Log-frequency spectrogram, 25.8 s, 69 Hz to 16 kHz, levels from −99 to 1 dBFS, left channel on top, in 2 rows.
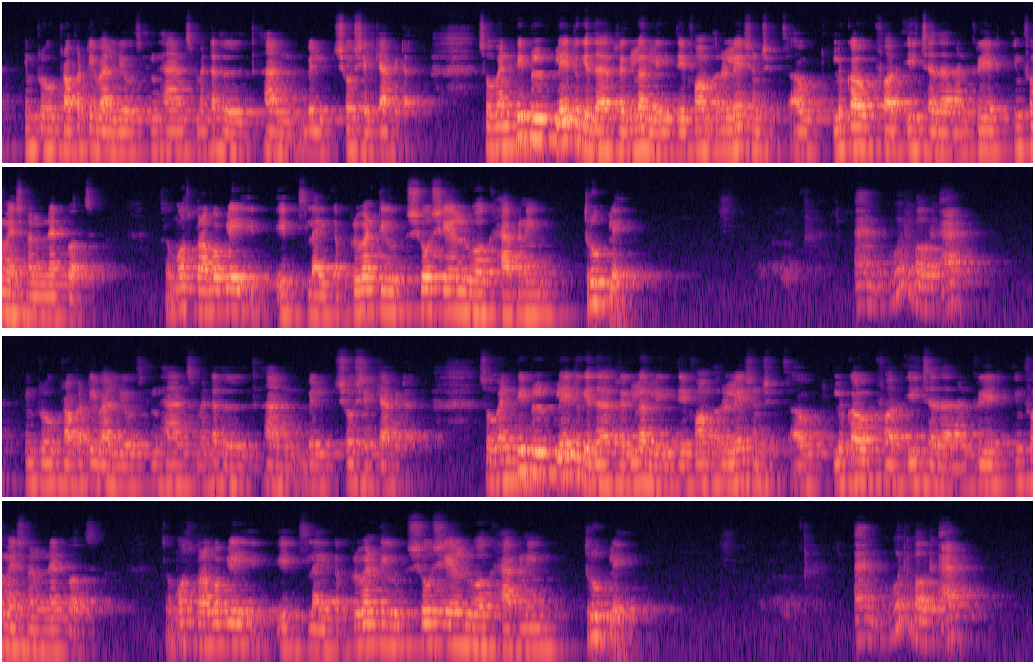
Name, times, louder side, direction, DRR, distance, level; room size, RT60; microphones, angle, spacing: voice 1, 0.3-5.1 5.5-10.1 10.4-13.9 14.9-19.8 20.2-20.7, left 3 dB, 85° left, 4 dB, 0.4 m, -28 dB
voice 2, 23.5-24.8, right 1 dB, 80° right, -2 dB, 0.7 m, -33 dB
2.9 x 2.1 x 2.4 m, 0.94 s
head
